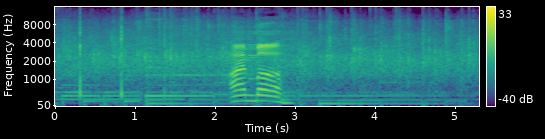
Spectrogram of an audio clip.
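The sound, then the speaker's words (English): An audience applauds people as they sit down, in a steady, dense patter of many hands clapping that runs the whole time, while a man's voice briefly speaks over it partway through. “Come on, y'all give them a big clap as they sit down.”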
